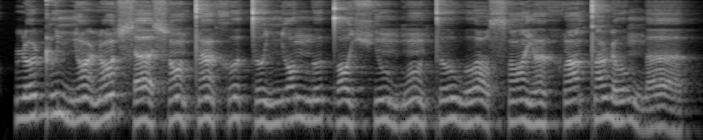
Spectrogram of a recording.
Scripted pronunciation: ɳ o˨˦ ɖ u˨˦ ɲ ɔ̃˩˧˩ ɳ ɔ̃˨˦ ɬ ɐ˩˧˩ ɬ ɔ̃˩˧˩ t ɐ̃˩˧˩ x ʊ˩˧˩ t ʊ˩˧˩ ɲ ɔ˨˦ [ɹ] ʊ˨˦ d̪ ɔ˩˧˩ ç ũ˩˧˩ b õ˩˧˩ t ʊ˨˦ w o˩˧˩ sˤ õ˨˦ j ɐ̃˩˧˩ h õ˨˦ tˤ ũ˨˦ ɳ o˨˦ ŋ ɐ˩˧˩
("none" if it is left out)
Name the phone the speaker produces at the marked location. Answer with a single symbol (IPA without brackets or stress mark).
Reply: n̪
